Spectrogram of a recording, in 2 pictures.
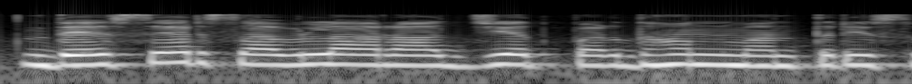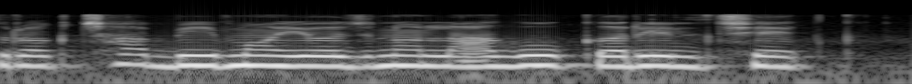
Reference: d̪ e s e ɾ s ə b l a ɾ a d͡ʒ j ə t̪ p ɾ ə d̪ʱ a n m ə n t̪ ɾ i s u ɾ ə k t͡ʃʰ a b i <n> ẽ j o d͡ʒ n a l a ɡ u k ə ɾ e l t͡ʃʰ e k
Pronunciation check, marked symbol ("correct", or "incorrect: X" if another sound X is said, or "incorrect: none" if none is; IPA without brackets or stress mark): incorrect: m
